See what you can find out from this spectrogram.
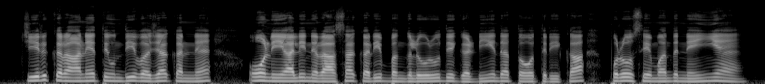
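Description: Listening closely to the speech recording, nothing stood out as a technical fault at any point.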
